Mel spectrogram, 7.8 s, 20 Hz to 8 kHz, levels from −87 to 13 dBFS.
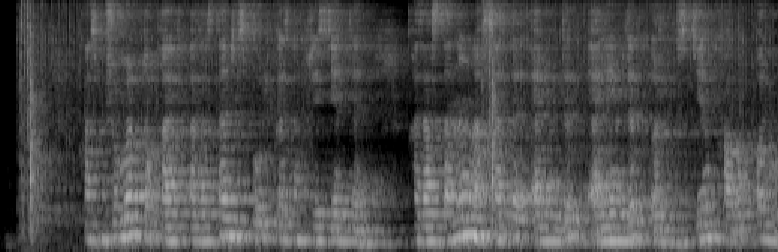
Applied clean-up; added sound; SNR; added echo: none; Bicycle; 14 dB; reverberation time 1.1 s.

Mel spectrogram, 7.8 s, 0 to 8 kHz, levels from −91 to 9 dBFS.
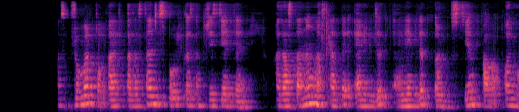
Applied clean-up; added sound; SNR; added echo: neural mask model DeepFilterNet 3.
